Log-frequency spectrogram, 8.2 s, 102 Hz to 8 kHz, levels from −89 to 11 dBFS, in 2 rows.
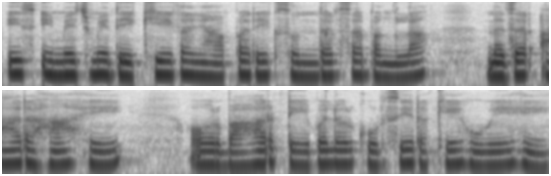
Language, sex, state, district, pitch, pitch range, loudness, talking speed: Hindi, female, Rajasthan, Jaipur, 180 Hz, 170-185 Hz, -17 LUFS, 160 wpm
